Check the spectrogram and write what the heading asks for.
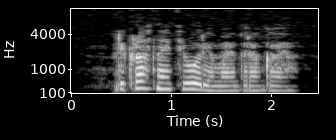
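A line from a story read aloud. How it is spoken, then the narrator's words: Soft. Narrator (Russian): сказал он мягко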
